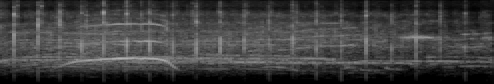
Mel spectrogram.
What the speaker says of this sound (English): Let's give our graduate another hand of applause.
